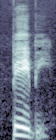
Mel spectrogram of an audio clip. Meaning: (noun) A very young human, particularly from birth to a couple of years old or until walking is fully mastered
- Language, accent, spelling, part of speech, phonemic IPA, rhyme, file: English, General American, baby, noun / adjective / verb, /ˈbeɪ.bi/, -eɪbi, En-us-baby.ogg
